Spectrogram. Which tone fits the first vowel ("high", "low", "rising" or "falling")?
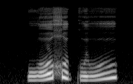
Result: rising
